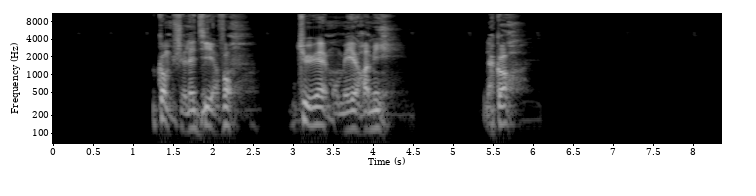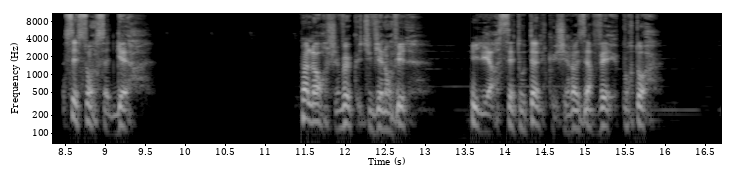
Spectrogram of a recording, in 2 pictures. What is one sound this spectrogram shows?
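A second man answers in a calm voice.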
